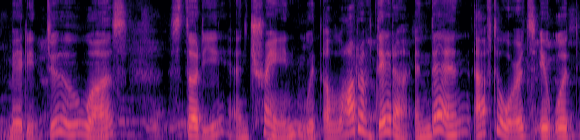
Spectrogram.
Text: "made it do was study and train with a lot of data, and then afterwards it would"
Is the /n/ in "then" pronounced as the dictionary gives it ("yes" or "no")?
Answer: yes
